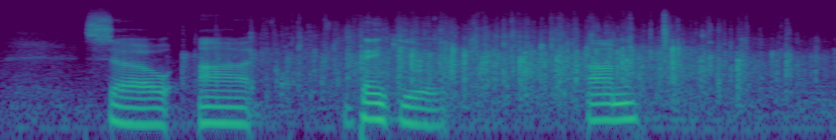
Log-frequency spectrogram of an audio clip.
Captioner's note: audience clapping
